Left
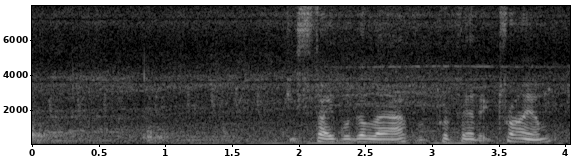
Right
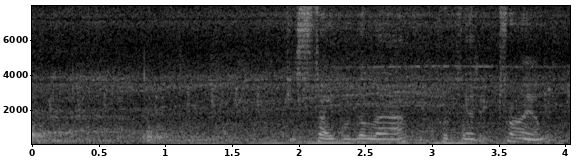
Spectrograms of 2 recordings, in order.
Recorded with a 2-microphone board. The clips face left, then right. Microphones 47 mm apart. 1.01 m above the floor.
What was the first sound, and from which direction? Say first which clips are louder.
A woman speaking: left 7 dB; 40° left (ahead or behind).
